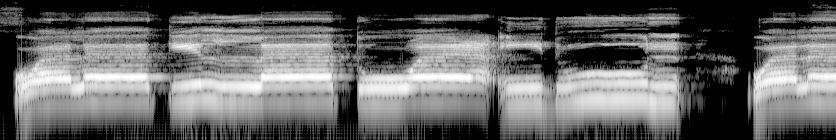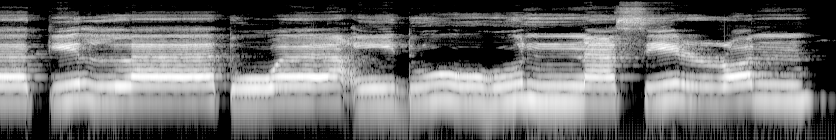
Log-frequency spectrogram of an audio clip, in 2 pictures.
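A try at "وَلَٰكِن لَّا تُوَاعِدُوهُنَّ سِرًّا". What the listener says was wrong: Ro-nya itu udah lebih bagus, tapi nun tasydidnya tahan. Ya, rohnya seperti tadi sudah lebih bagus.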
